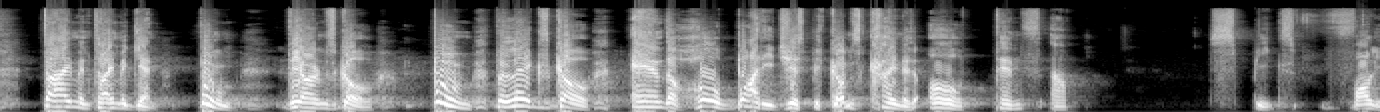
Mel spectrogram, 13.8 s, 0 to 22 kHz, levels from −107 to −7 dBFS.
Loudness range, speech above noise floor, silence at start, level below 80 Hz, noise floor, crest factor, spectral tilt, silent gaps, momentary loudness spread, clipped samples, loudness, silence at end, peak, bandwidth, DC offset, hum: 12 LU; 78 dB; 0 s; -44 dBFS; -87 dBFS; 10 dB; -4 dB/octave; none; 14 LU; 2%; -9 LUFS; 0 s; 0 dBFS; 16.5 kHz; under 0.1%; none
